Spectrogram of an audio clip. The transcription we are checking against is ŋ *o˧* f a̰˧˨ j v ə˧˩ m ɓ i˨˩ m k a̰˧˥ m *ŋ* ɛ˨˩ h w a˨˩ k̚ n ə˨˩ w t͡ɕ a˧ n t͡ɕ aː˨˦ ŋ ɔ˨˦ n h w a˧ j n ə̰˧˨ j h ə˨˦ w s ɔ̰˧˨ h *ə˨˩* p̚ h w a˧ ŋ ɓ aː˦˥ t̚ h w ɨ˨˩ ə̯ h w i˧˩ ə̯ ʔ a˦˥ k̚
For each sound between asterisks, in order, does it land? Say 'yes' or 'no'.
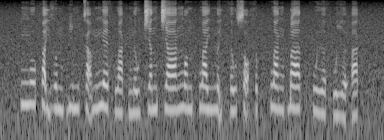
yes, yes, no

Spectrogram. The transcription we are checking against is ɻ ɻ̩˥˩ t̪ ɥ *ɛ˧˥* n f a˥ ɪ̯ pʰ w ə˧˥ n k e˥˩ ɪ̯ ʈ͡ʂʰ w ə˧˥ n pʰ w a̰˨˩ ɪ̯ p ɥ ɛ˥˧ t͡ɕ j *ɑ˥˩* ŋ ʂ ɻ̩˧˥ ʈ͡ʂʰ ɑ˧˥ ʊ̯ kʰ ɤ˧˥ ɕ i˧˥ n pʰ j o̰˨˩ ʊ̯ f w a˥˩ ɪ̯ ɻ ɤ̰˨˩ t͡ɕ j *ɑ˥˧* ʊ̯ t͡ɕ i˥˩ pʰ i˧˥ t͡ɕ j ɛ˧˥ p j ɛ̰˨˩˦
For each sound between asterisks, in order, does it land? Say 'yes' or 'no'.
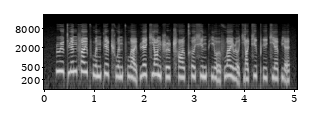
no, yes, no

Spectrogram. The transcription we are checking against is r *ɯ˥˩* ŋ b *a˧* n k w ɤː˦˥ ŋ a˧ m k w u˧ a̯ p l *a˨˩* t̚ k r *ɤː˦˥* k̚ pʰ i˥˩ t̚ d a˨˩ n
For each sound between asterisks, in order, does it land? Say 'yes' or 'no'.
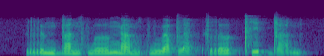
no, yes, yes, yes

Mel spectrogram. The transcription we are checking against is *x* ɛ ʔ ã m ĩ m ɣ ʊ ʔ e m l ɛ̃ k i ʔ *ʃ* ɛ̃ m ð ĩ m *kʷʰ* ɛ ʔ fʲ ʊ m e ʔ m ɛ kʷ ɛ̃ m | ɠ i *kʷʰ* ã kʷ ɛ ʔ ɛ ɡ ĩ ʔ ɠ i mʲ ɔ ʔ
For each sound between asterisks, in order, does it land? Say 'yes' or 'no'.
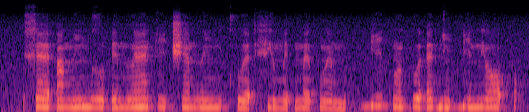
yes, yes, yes, no

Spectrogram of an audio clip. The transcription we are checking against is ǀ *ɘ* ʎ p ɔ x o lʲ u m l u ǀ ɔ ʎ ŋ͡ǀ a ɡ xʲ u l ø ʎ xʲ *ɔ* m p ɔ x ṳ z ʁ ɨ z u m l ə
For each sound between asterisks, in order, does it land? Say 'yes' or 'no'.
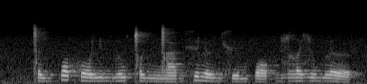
yes, no

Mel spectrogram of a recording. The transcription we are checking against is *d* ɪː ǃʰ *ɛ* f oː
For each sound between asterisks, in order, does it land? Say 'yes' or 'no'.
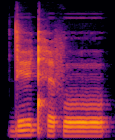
yes, yes

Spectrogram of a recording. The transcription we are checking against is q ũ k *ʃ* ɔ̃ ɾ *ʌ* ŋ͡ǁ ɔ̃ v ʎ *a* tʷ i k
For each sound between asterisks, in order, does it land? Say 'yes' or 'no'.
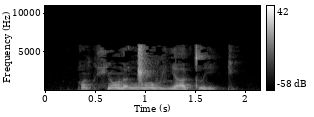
no, yes, yes

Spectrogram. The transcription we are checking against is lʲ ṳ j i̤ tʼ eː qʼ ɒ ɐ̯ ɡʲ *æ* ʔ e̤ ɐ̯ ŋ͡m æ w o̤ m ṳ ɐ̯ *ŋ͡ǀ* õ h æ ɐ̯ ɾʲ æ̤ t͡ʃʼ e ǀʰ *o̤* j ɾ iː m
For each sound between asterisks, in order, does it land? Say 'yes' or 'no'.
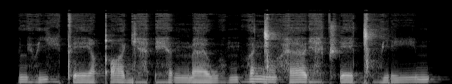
no, yes, no

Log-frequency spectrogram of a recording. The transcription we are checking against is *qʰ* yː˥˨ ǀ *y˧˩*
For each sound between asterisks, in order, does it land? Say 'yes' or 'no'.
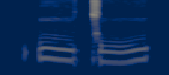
no, no

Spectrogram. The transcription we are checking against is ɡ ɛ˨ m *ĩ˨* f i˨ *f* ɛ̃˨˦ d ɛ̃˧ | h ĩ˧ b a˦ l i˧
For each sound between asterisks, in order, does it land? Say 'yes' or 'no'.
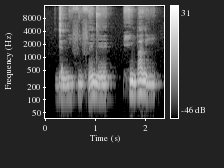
no, yes

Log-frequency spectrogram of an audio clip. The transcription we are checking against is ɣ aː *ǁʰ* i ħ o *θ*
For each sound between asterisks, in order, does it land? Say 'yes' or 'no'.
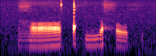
no, yes

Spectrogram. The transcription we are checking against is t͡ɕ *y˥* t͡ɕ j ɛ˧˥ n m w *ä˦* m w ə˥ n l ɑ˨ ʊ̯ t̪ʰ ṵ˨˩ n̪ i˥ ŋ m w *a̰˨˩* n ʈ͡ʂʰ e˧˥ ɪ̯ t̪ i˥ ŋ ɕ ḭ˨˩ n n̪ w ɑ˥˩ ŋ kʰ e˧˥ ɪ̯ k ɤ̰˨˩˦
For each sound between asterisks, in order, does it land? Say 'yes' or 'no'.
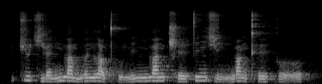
no, no, no

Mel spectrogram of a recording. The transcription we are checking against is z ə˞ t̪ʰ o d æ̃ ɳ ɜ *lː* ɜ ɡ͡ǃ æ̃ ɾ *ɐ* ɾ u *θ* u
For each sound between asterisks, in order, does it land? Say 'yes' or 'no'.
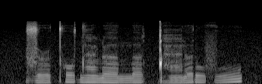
no, no, no

